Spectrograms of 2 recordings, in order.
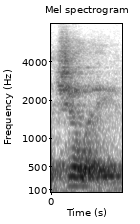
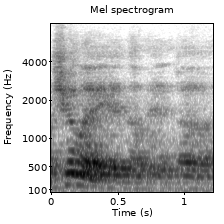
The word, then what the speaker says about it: Chile: in chile soy crown it's hard to pronounce that i always want to say chili but that's not right i was out in chile last may and and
